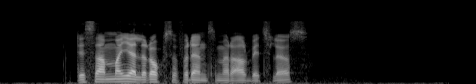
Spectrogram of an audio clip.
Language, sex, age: Swedish, male, 24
